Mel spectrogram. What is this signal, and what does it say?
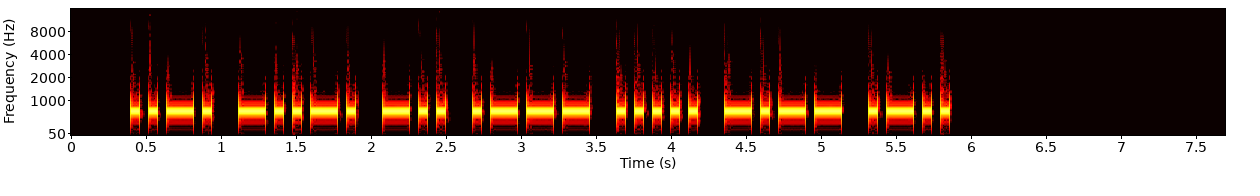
Morse code, heard as a keyed tone, about 21 wpm, 700 Hz. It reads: F/DJ5YL
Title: Difficult Call Signs 20wpm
